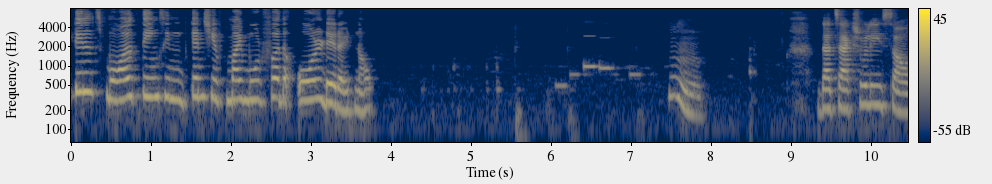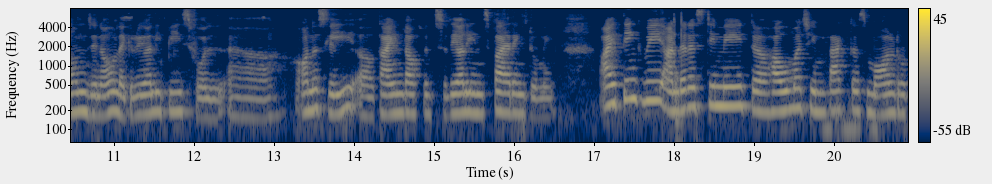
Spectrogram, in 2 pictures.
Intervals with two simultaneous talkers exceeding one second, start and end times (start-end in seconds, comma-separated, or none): none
